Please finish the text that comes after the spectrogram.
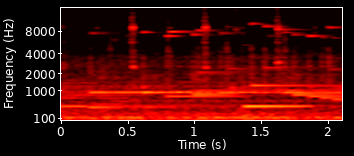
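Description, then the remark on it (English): An English bracket clock from the late 1800s ticks steadily about twice a second, its dry clicks mixed with sustained, music-box-like tones and chimes playing continuously underneath, with no one speaking. “This is an English bracket okay, clock. The carriage clocks are... This is late 1800s.”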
